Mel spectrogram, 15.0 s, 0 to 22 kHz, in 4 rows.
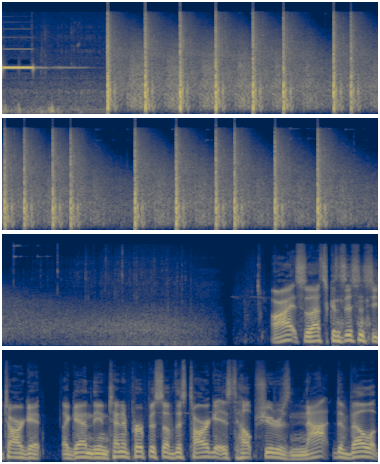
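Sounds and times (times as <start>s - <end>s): shot timer beep: 0.0s - 0.8s
rifle firing rapid shots: 1.0s - 7.6s.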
